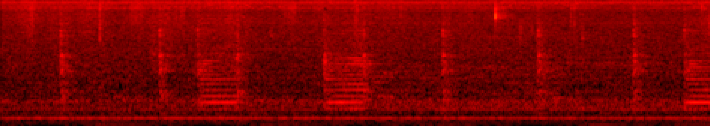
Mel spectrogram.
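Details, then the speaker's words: Floppy drive in an MS-DOS PC copying ARJ-compressed sound-card driver installer disks, with old disks that may have sector errors: short buzzy stepping bursts and soft clicks every half second over a faint hum; normal read/seek noise. ">> Barulhinho da cópia. Eu não cronometrei, mas deve demorar um tempinho."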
